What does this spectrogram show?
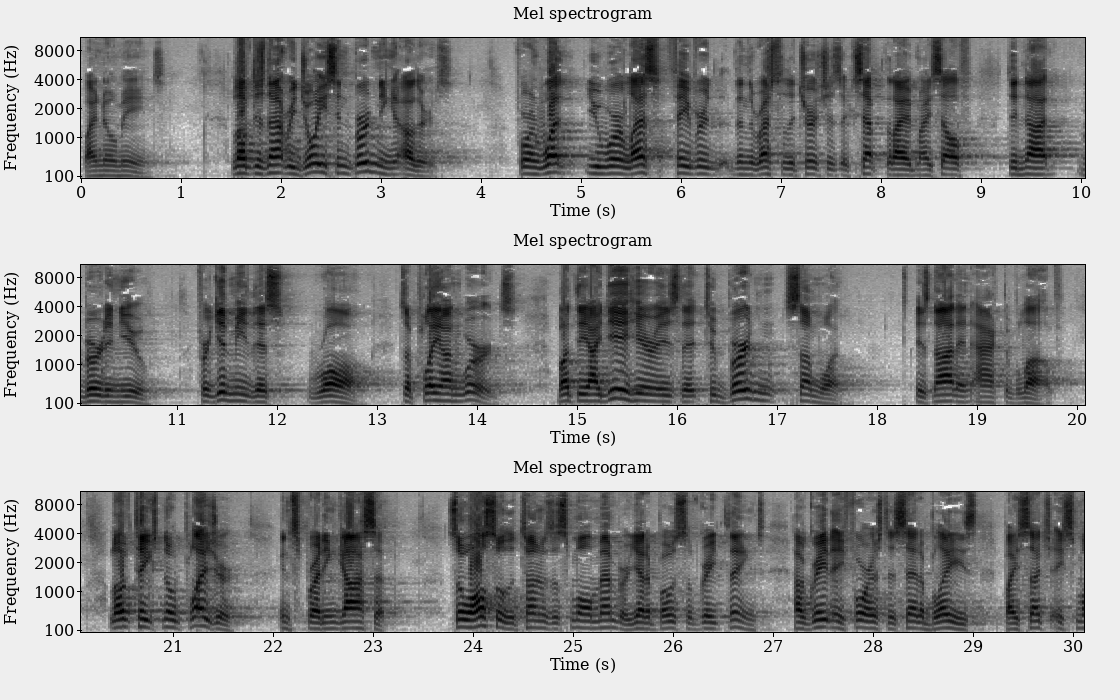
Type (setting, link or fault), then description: setting, large echoing room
